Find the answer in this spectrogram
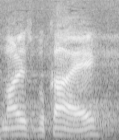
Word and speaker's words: Maurice Bucaille: Maurice Bucaille, pronounced as Maurice Bucaille.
